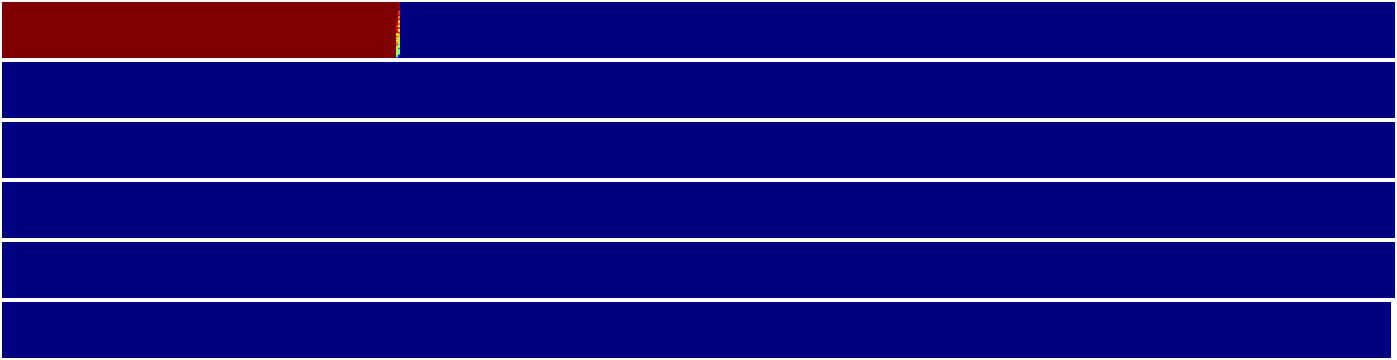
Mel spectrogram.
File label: Afognak, pronunciation; Alutiiq, Afognak and Port Lions; Afognak Native Corp.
